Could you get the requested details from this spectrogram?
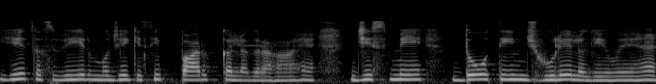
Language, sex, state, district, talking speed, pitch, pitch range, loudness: Hindi, female, Bihar, Araria, 145 wpm, 210 Hz, 200-225 Hz, -32 LUFS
